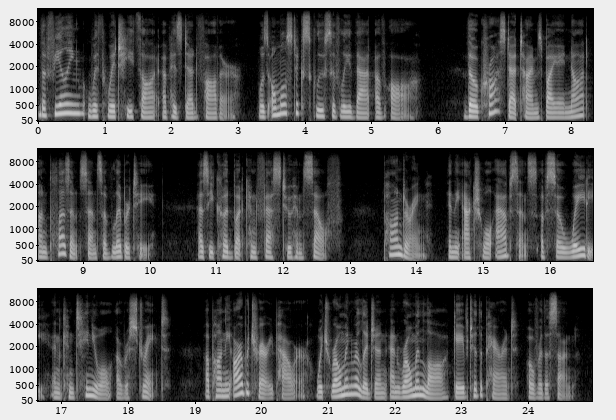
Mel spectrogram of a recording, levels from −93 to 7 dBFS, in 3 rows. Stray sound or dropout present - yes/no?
no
